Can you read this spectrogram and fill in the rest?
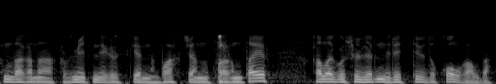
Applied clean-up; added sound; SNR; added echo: neural mask model Resemble Enhance denoiser.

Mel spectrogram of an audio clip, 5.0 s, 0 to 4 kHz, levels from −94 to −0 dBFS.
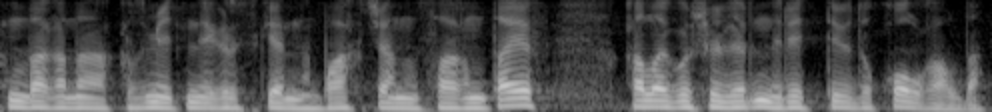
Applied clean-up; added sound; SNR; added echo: none; none; none; none.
